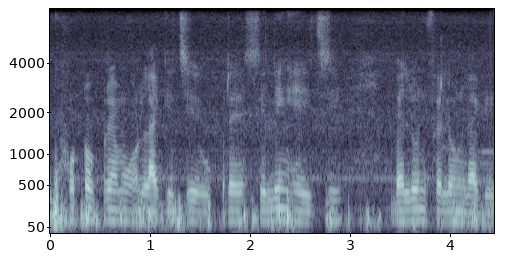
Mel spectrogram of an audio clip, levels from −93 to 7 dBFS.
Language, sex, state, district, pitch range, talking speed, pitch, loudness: Odia, male, Odisha, Malkangiri, 100-110 Hz, 120 wpm, 105 Hz, -21 LUFS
